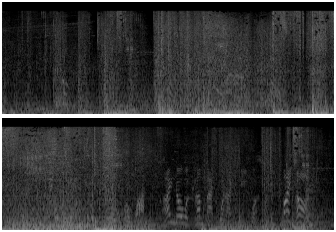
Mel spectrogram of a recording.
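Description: Pulse rifle fire in a video game, heard as rapid, dense bursts of shots and impacts that continue almost without pause, with someone talking over them throughout.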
